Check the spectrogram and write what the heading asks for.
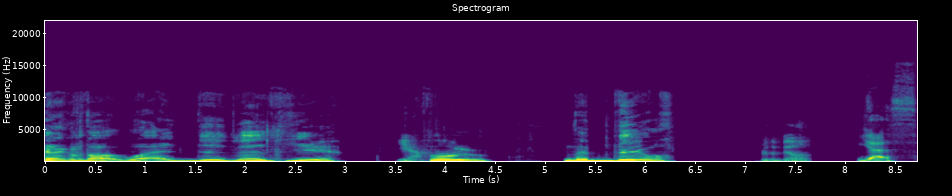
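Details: Man with cerebral palsy, speaking in a real conversation; dysarthria (cerebral palsy).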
